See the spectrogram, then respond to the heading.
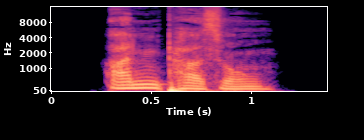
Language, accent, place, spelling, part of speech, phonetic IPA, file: German, Germany, Berlin, Anpassung, noun, [ˈanˌpasʊŋ], De-Anpassung.ogg
- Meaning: adaptation, customization, adjustment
